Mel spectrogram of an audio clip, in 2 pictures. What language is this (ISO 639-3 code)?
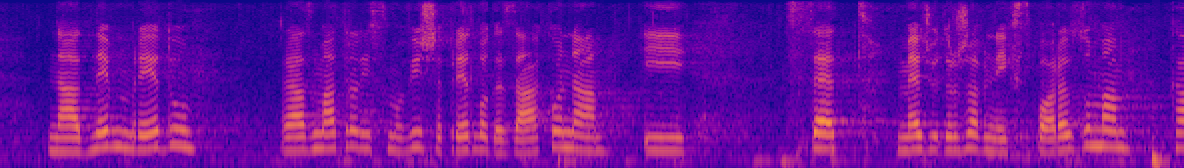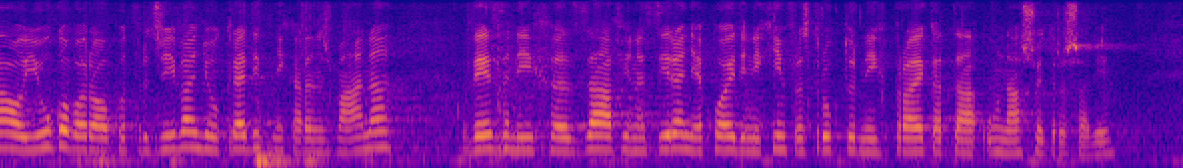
srp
